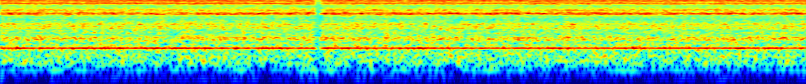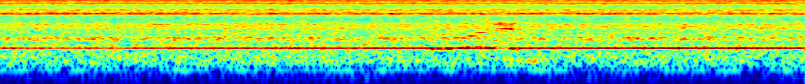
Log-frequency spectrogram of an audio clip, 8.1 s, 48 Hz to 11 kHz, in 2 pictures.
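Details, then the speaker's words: Electrolux vacuum that earlier cut off after about 45 seconds: a loud, steady high-pitched motor roar holding one tone, with no cut-out heard here. The owner suspects the vacuum sensor detects blocked airflow through a very dirty part and shuts the motor off. "So the last time when we first did it, it ran for maybe 45 seconds and it cut off, right?"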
